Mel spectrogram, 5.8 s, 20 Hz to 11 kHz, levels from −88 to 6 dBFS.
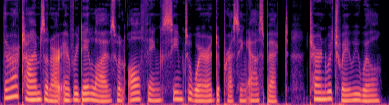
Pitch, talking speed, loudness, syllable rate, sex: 190 Hz, 225 wpm, -18 LUFS, 5.8 syllables/s, female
